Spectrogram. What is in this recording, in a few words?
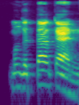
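"menggetarkan", Malay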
